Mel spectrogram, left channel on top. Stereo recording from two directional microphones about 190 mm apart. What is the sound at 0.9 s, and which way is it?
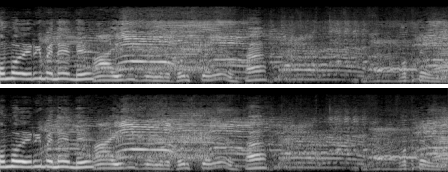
Speech, 55° left (ahead or behind).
